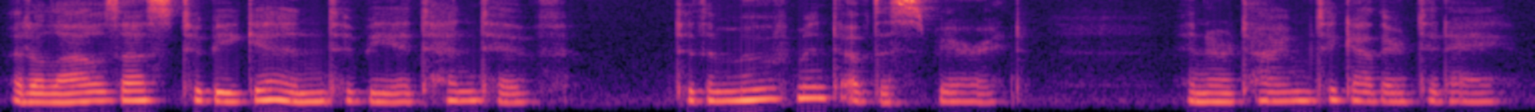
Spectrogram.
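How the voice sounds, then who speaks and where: A woman leading a guided devotional reading in a gentle, deliberate way, pausing between short phrases. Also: medium pitch, steady tone. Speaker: podcast host leading guided prayer and scripture reading.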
